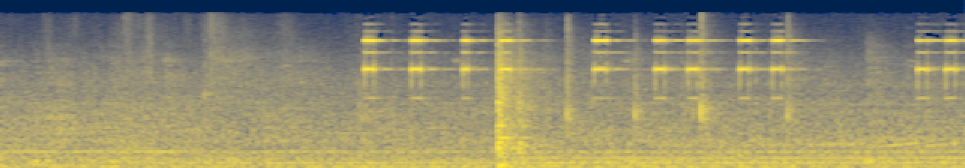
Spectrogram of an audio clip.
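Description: Deck oven's keypad beeping as its buttons are pressed: about ten short, high beeps from some two and a half seconds in, with one knock among them, over a steady low hum.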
